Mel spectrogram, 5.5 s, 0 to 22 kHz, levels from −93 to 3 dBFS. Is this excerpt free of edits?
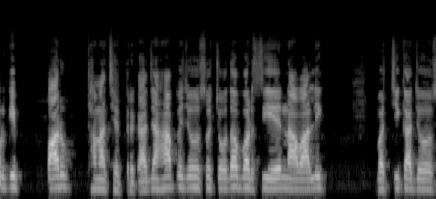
yes; 0 cuts

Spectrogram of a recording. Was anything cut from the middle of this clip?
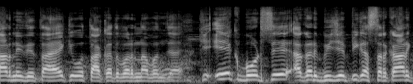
yes; 1 cut; at 1.9 s

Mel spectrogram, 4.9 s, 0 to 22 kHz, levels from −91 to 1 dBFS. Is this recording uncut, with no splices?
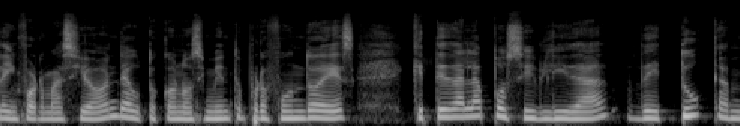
yes; 0 cuts

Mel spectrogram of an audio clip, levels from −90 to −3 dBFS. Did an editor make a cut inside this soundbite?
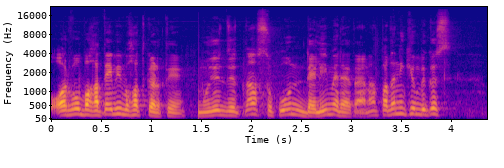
yes; 1 cut; at 1.4 s

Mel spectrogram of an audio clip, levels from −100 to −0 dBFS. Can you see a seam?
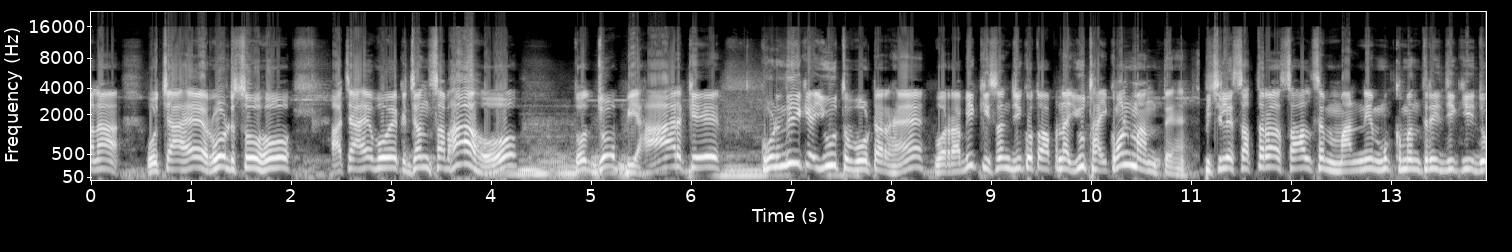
yes; 1 cut; at 11.0 s

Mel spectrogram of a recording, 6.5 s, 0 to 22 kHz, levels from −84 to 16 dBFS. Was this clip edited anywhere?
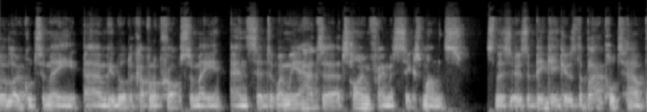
no; 0 cuts

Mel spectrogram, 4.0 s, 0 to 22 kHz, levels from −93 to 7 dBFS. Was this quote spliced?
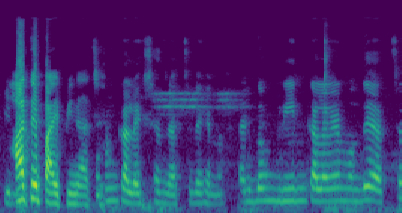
yes; 1 cut; at 1.1 s

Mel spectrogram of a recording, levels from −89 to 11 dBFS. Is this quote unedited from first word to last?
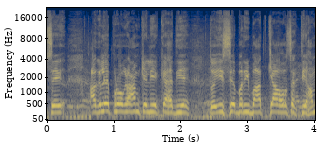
yes; 0 cuts

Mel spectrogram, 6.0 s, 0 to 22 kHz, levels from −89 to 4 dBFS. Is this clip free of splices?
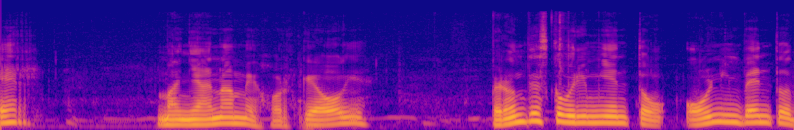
yes; 0 cuts

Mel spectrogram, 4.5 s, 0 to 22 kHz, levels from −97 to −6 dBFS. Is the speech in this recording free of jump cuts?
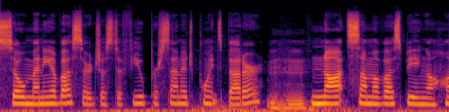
yes; 0 cuts

